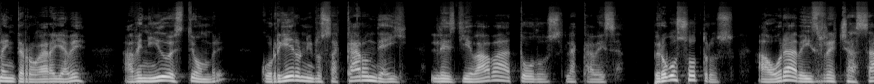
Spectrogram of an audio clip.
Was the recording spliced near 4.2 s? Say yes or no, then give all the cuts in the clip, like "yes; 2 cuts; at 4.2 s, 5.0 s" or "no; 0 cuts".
yes; 3 cuts; at 2.5 s, 4.2 s, 6.5 s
